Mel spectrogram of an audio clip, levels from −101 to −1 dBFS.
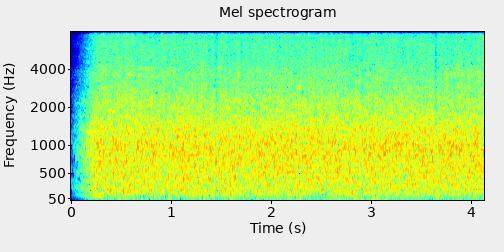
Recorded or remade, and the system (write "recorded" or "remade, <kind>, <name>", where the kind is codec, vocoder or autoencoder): recorded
